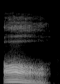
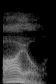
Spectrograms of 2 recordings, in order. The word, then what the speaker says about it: I'll: I'll is short for I will. It sounds like all or I'll, quick and smooth.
